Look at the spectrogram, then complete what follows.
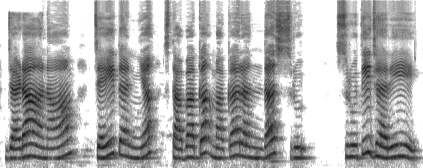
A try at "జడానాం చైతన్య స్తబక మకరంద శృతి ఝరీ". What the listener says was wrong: ఆ ఝ ఒత్తు వినిపించాలి. బాకి ఒత్తు లేదు. స్తబక అనేది ప్లెయిన్, ఝరీ దగ్గర ఒత్తు ఝ పలకాలి.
